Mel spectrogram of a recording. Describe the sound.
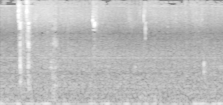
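Typing on a computer keyboard: faint, sparse key clicks scattered irregularly over a steady low background hum.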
